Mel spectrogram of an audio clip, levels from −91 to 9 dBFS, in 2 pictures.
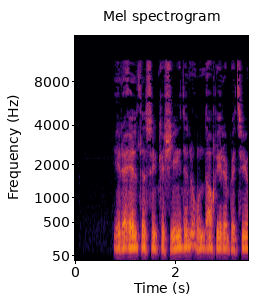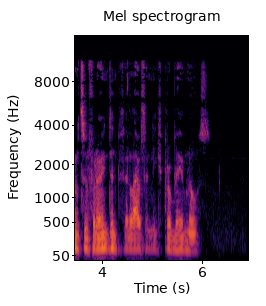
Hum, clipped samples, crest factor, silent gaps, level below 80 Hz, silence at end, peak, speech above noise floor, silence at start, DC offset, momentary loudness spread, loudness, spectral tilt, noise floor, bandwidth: none; under 0.1%; 20 dB; none; -64 dBFS; 0.85 s; -6 dBFS; 51 dB; 0.8 s; under 0.1%; 14 LU; -25 LUFS; -6 dB/octave; -76 dBFS; 11.5 kHz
